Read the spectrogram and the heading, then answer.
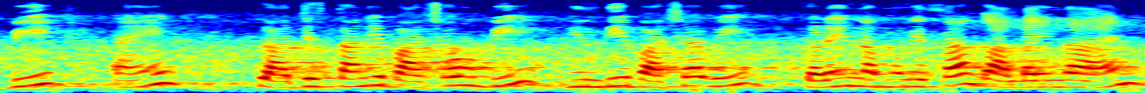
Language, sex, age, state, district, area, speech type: Sindhi, female, 30-45, Rajasthan, Ajmer, rural, spontaneous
